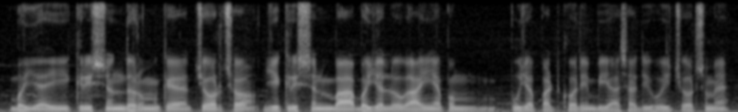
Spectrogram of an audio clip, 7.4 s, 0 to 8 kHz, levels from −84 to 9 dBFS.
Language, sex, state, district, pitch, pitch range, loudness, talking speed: Bhojpuri, male, Bihar, Gopalganj, 135 Hz, 130-140 Hz, -24 LUFS, 180 wpm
